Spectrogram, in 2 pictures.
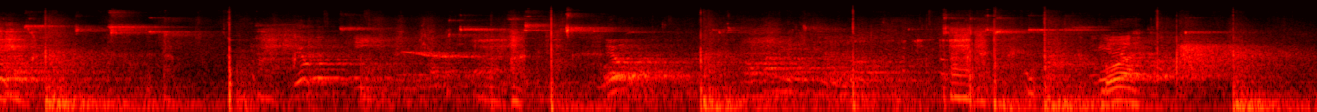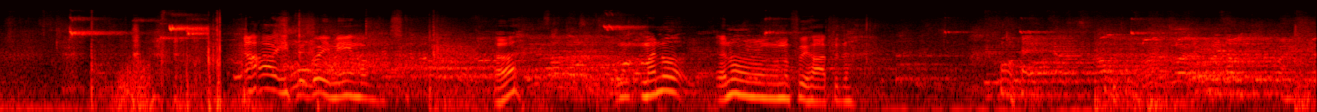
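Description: Men shout and call out to each other as they play.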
